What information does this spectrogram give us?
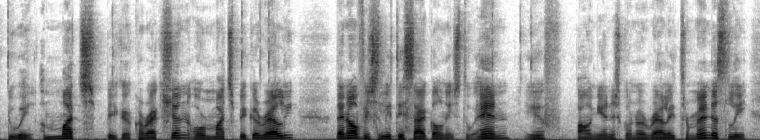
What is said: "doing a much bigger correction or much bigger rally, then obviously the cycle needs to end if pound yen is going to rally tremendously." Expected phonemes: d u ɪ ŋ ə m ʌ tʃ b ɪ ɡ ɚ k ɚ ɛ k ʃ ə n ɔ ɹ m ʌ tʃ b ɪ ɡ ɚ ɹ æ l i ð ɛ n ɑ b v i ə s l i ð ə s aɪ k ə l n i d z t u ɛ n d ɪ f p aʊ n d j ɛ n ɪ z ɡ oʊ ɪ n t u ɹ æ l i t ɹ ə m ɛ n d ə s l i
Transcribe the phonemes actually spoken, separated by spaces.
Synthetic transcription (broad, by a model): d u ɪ ŋ ə m ʌ tʃ b ɪ ɡ ɚ k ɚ ɛ k ʃ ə n ɔ ɹ m ʌ tʃ b ɪ ɡ ɚ ɹ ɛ l i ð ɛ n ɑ v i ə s l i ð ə s aɪ k ə l n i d s t u ɛ n d ɪ f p aʊ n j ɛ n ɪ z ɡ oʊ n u ɹ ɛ l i t ɹ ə m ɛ n d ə s l i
